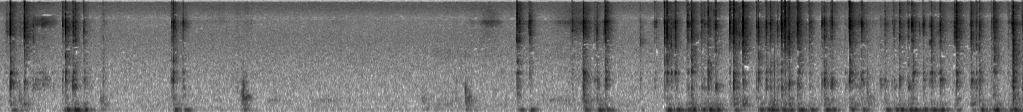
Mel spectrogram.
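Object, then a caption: Aluminium-framed keyboard with plastic keys. Fingertips with long white-painted nails type on a slim wireless keyboard with a silver aluminium frame and black plastic chiclet keys, resting on a wooden table. A few scattered key taps give way to fast, continuous typing, each press a short, crisp click with a bright edge over a soft low thump.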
